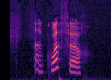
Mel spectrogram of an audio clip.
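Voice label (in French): "Un coiffeur", French; phonetique; les consonnes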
